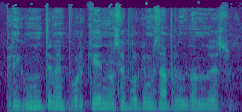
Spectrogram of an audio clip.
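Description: A man telling a personal testimony in an animated way, acting out the dialogue. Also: on the high side, fast talker. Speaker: speaker giving a testimony. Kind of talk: storytelling testimony. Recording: reverberant hall.

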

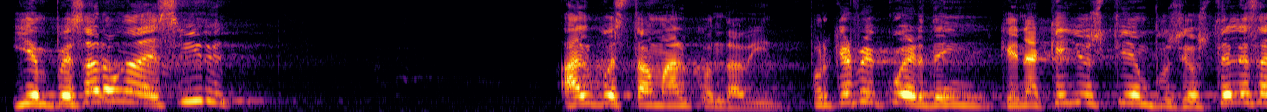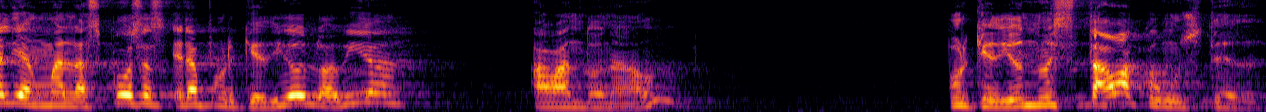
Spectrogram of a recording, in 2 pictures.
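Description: A pastor preaches with a strikingly high, bright voice that swings up and down with energy. He tells the story in an emphatic way, with acted-out quotes. A long reverb from the hall trails behind his words. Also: lively intonation, a little fast. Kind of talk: sermon.

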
